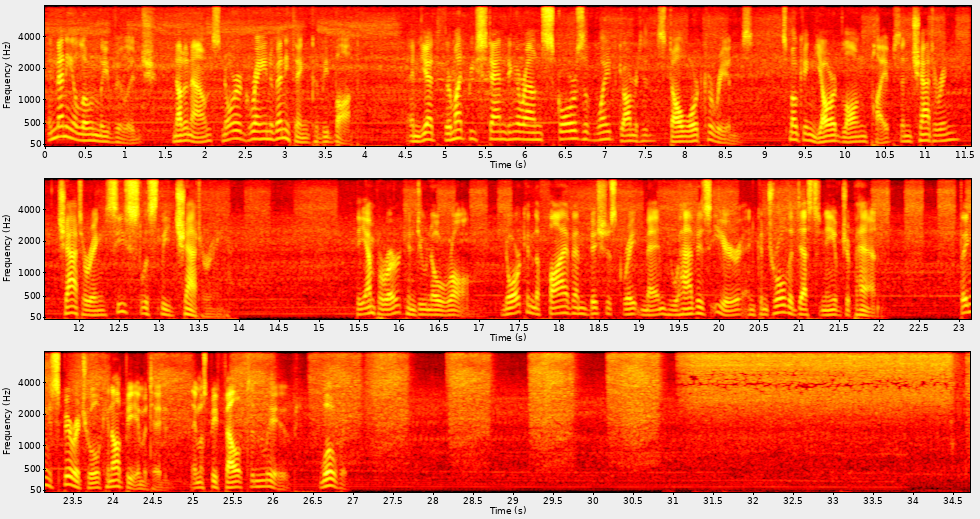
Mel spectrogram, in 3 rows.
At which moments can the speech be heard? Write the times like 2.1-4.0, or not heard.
0.0-13.9, 15.4-22.1, 23.0-26.9.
